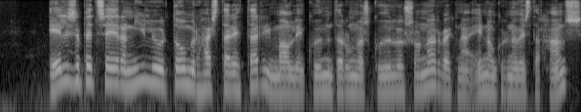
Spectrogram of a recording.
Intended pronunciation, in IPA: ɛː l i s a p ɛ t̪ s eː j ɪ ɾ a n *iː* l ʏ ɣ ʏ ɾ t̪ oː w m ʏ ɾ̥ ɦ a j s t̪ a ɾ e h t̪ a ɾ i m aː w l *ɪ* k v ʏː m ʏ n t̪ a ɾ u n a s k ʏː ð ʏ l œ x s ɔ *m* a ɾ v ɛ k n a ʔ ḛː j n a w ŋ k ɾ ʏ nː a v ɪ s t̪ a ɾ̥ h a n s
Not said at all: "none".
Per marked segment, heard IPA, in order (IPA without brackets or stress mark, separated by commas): iː, ɪ, n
